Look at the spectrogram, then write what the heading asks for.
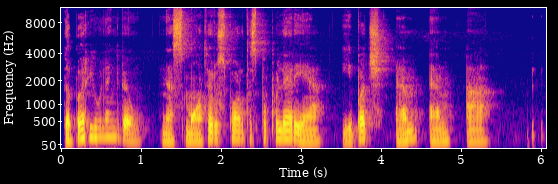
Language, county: Lithuanian, Kaunas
